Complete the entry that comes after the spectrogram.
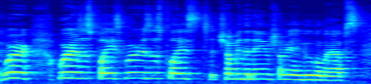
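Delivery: high-pitched imitation of eager askers; clamoring followers. Imitating everyone online asking for the matcha place, high pestering voice.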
